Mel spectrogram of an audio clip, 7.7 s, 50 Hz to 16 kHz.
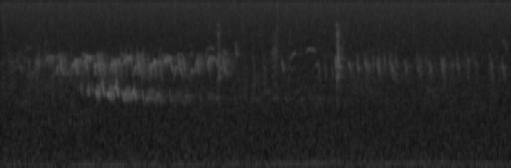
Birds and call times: Red-faced Crombec (Sylvietta whytii): 0:01.1
Brown-crowned Tchagra (Tchagra australis): 0:01.6

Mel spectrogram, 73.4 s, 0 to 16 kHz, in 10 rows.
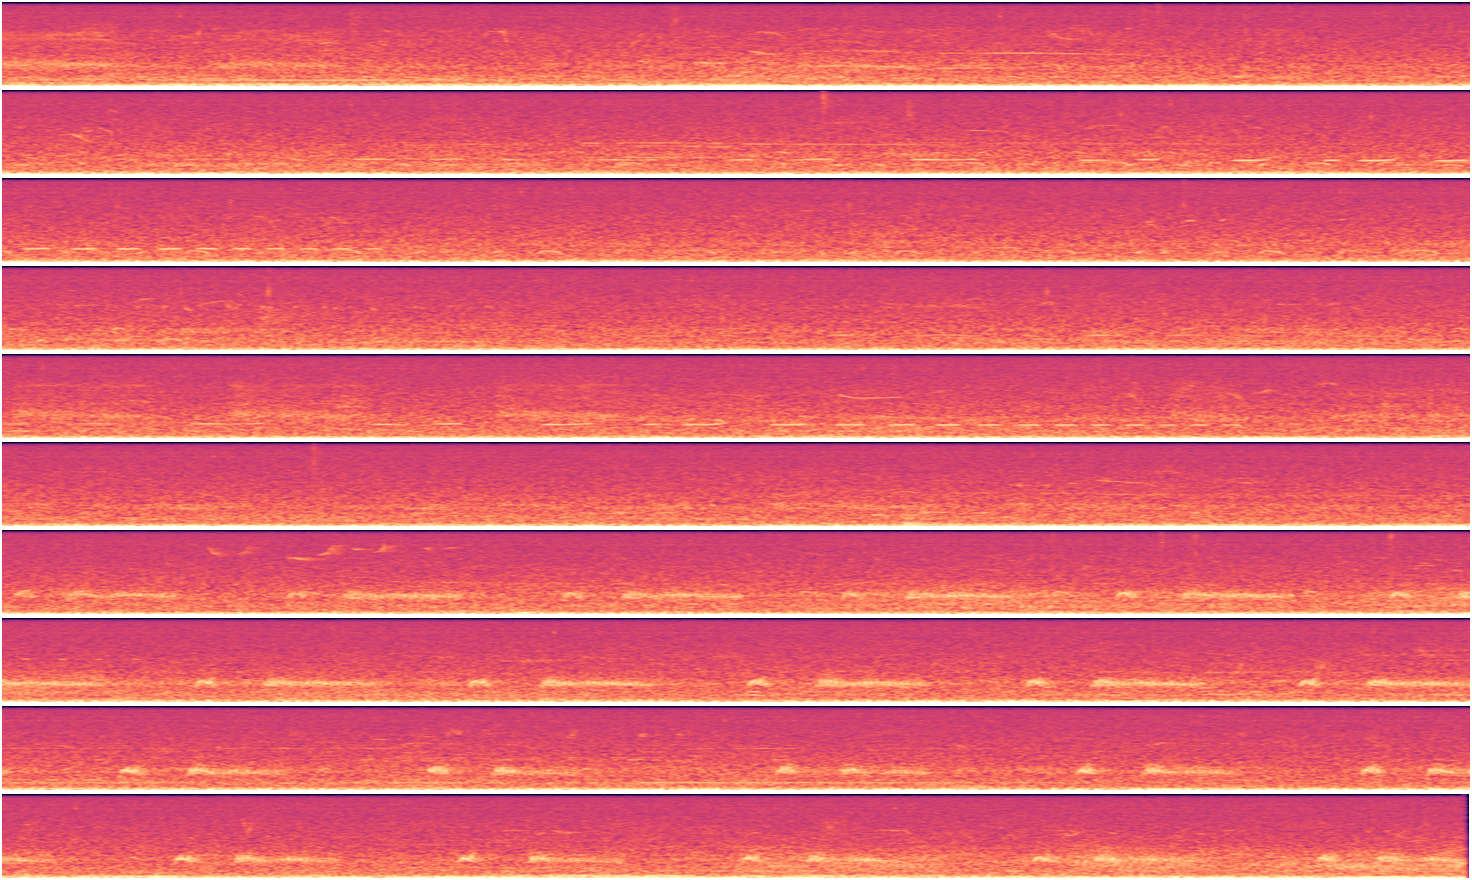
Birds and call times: Emerald-spotted Wood-Dove (Turtur chalcospilos): 0:15.1, 0:33.0
Ring-necked Dove (Streptopelia capicola): 0:47.6, 0:54.3, 1:04.8

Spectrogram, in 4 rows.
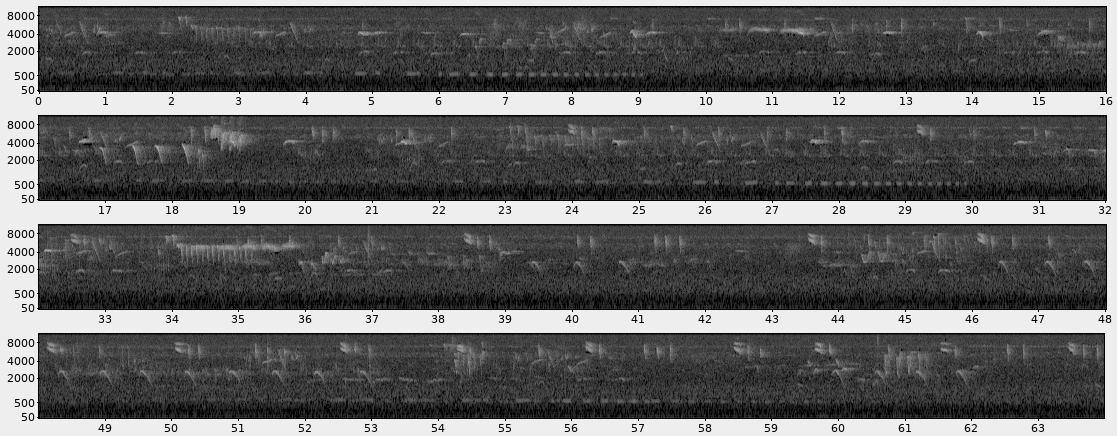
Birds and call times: Emerald-spotted Wood-Dove (Turtur chalcospilos): 0:06.5
Collared Sunbird (Hedydipna collaris): 0:20.3, 0:32.6, 0:41.4, 0:56.3
Black-backed Puffback (Dryoscopus cubla): 0:49.6

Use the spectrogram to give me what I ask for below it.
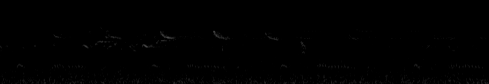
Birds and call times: White-browed Robin-Chat (Cossypha heuglini): 0:01.0
Scarlet-chested Sunbird (Chalcomitra senegalensis): 0:02.2

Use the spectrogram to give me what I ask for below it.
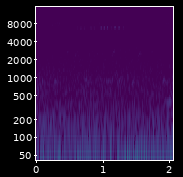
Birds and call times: Ring-necked Dove (Streptopelia capicola): 0:01.9

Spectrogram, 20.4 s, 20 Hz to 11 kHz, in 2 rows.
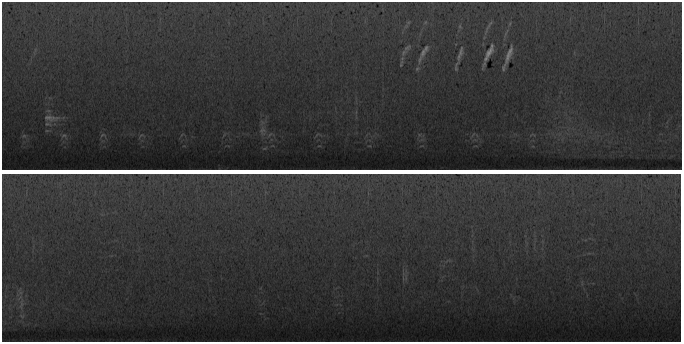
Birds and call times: White-bellied Go-away-bird (Corythaixoides leucogaster): 0:01.6
Red-cheeked Cordonbleu (Uraeginthus bengalus): 0:06.9

